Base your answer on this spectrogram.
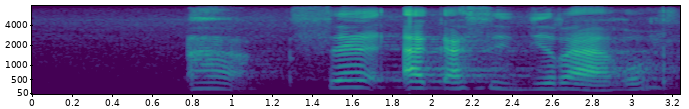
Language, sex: Northern Sotho, female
